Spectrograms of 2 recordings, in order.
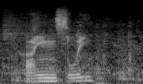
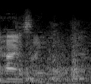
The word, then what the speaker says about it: Hinesley: Now, the E is silent.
